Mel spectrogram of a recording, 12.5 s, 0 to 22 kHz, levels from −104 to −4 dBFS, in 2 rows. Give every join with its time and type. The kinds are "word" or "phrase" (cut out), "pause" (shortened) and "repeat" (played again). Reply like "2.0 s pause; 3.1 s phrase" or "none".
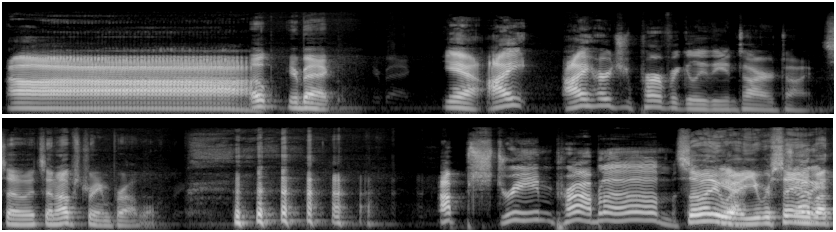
none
